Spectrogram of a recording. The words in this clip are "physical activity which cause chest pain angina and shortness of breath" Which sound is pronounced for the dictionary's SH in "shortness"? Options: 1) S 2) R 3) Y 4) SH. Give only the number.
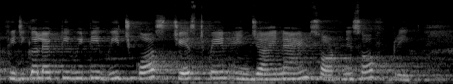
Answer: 1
